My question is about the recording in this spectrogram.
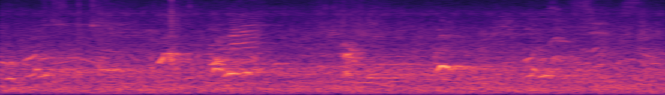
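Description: Dogs barking and yipping in short, scattered calls over a murmur of voices.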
